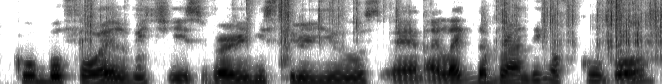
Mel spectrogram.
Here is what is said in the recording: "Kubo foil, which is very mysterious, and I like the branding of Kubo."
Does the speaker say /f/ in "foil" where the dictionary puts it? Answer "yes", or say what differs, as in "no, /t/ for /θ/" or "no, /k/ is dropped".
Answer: yes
